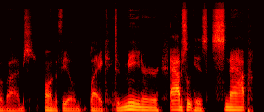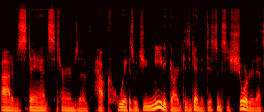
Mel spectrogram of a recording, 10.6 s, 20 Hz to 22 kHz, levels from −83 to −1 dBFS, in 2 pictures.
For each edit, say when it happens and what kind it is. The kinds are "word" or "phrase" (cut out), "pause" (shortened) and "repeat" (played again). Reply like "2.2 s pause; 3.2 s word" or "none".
2.2 s word; 3.4 s word; 3.9 s word; 6.4 s word; 7.9 s word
